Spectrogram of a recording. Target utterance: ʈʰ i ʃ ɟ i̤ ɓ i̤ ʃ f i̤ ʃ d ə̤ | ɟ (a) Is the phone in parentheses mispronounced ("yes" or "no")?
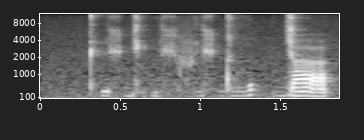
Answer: no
